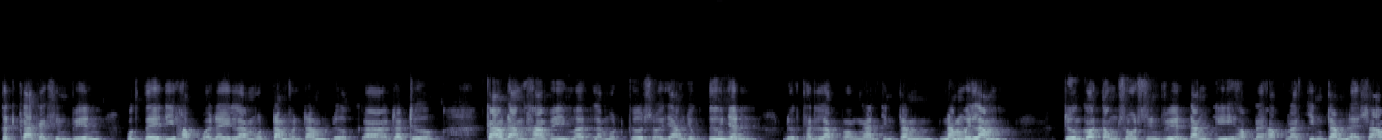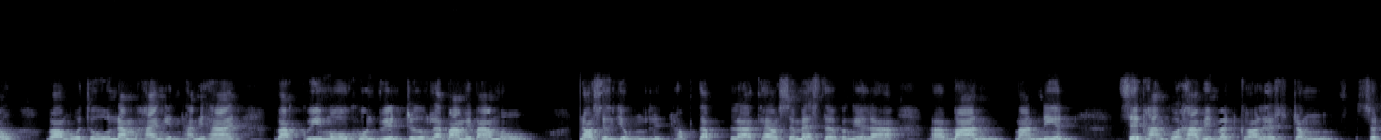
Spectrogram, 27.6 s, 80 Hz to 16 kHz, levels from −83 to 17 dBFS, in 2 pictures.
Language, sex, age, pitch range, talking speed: Vietnamese, male, 60-79, 120-155 Hz, 180 wpm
